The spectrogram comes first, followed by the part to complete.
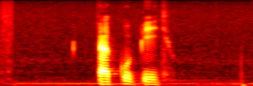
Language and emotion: Russian, neutral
